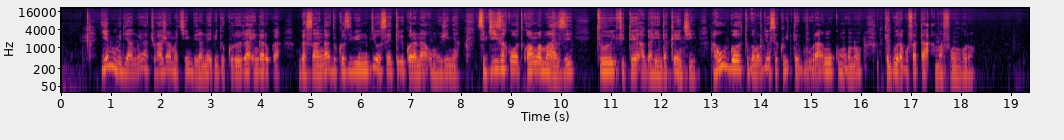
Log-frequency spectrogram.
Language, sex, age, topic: Kinyarwanda, male, 18-24, health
